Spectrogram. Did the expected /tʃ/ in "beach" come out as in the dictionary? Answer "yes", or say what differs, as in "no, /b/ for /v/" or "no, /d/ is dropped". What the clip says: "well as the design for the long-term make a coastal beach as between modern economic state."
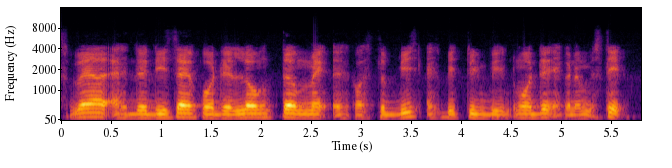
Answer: no, /s/ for /tʃ/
